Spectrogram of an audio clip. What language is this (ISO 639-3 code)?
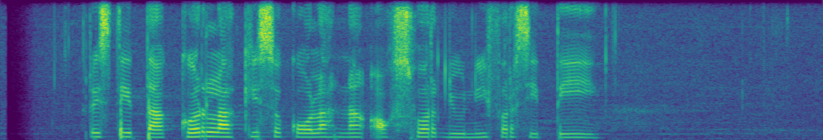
jav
